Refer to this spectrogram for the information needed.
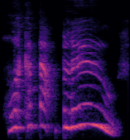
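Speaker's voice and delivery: very high, shrill, terrible Scottish accent. Swatching eyeshadows and exclaiming over a blue: terrible scottish accent. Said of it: "That was a terrible, terrible Scottish accent".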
